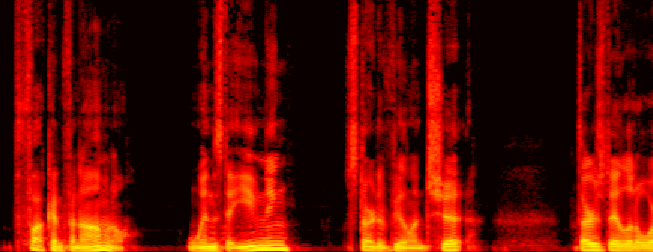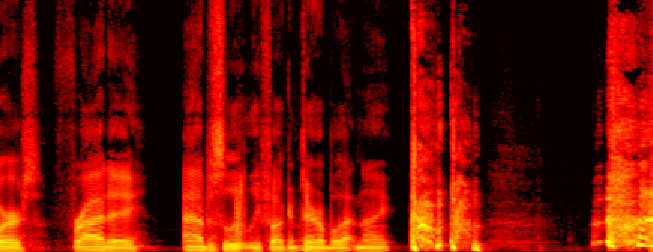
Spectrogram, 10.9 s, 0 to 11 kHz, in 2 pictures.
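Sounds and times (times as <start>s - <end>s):
speech: 0.2s - 4.0s, 4.8s - 9.6s
person coughing harshly: 8.9s - 9.6s, 10.4s - 10.8s.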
